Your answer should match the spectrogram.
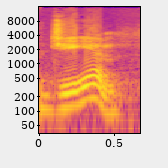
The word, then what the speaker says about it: GM: Like the GM. And also, which is actually normally pronounced Jim, which is super weird.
